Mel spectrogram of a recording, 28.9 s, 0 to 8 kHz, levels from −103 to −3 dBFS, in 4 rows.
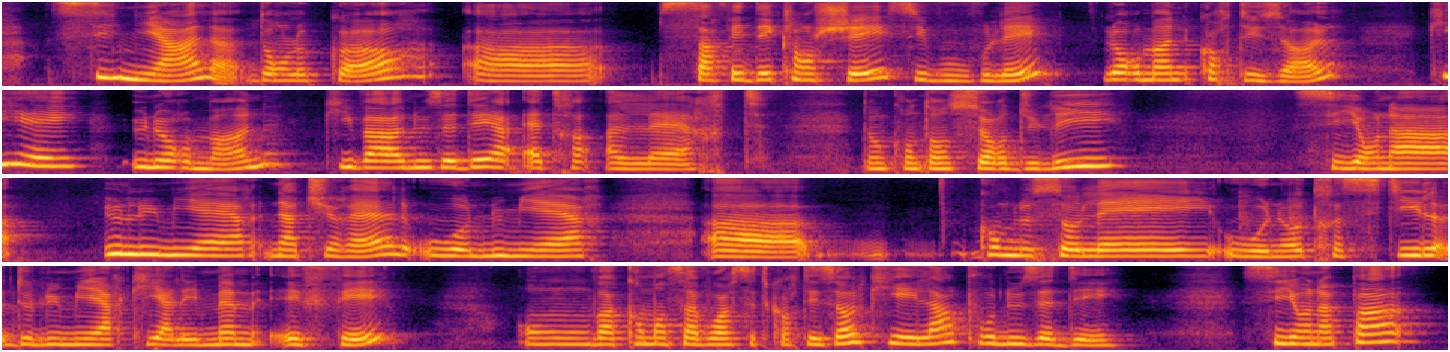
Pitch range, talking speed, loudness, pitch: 210-265 Hz, 145 wpm, -19 LUFS, 225 Hz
